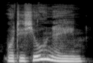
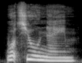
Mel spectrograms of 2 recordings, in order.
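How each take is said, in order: First: "your" lifted in pitch; stress on your. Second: Said in the usual way. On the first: A narrator's reading. Wendy asks Peter in return, stressing "your". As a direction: turn the question back with weight on "your".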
